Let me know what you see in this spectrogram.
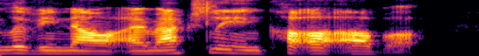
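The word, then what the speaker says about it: Kaaawa: now I'm actually in Ka Ava so that's Three A's k a a a w okay I'm just going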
